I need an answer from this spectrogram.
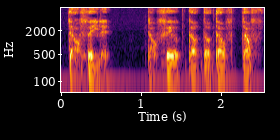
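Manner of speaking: "They'll feel it" breathed in a soft, voiceless whisper; ominous whisper. Acted. Speaker warning of the aftermath, whispered. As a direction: drop to a menacing whisper on "feel". Quiet threat repeated as whisper.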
